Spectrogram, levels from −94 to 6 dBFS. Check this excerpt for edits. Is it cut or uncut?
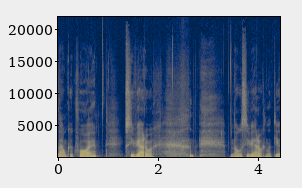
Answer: cut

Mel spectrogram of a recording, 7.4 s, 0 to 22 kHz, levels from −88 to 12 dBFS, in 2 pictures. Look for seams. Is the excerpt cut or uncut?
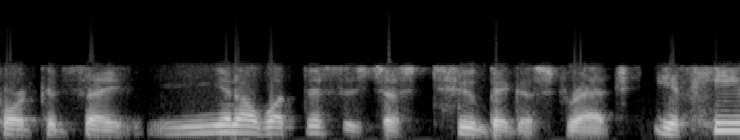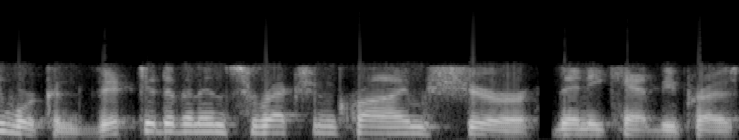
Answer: cut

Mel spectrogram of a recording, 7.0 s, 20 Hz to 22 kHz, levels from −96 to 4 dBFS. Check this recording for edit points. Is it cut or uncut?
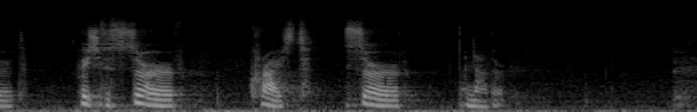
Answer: cut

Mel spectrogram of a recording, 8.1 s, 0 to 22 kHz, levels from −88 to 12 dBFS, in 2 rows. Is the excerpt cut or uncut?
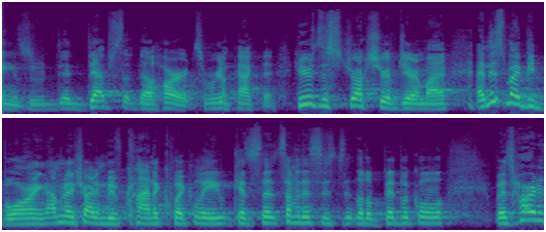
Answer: cut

